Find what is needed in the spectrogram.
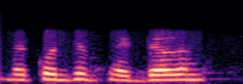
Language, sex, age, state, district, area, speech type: Telugu, female, 18-30, Telangana, Vikarabad, urban, conversation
